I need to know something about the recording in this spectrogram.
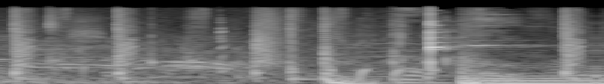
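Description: Background music plays throughout. About one and a half seconds in, a metal baseball bat strikes the ball with a single sharp, ringing ping.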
